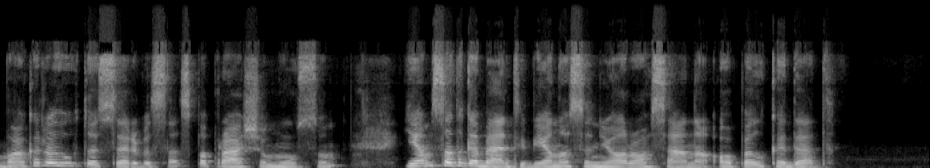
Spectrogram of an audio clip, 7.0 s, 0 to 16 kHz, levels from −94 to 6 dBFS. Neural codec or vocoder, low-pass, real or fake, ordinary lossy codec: none; 14.4 kHz; real; Opus, 32 kbps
